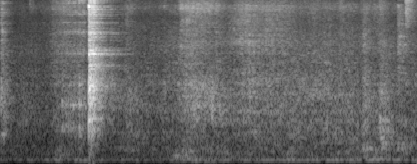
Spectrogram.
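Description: A clay dish scrapes on a stone countertop.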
